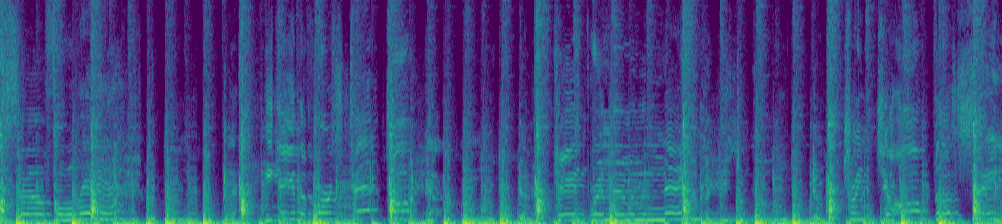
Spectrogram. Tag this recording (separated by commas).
Drum, Drum kit, Music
